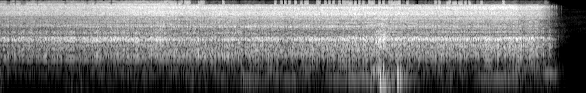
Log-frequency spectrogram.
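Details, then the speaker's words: Old analogue model railway locomotive with a known slipping motor, run under power: a steady, raspy electric buzz over a faint hum, cutting out as it struggles. Worn motor brushes are suspected, and an overhaul or new motor may be needed. "We have got a buzzing noise. Oh, she's cut out. Maybe she just needs a little bit of a nudge persuasion. Oh, it is moving. She's struggling. It sounds like the brushes may have gone in the motor. Oh, that does not sound healthy."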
